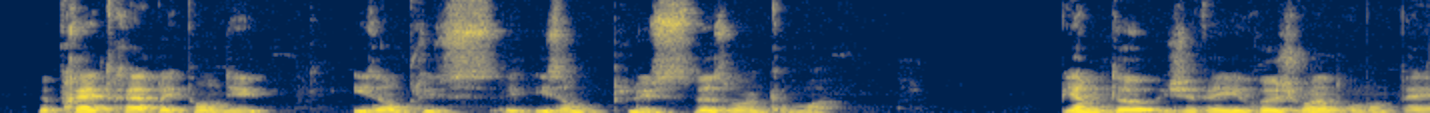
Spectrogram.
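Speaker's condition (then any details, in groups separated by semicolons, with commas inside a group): No condition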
